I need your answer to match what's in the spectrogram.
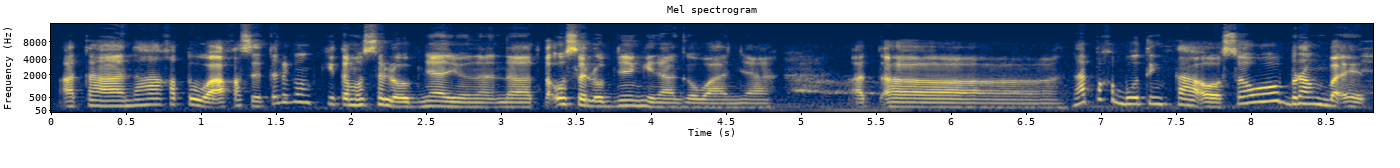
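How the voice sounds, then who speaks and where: A woman's voice: fairly low pitch, lively intonation, normal speed, lo-fi sound, slight background noise. A Filipino woman talking casually on a live vlog, short of breath and strained after thyroid surgery, chatty with many fillers. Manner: chatty, frequent fillers and restarts. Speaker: vlogger.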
